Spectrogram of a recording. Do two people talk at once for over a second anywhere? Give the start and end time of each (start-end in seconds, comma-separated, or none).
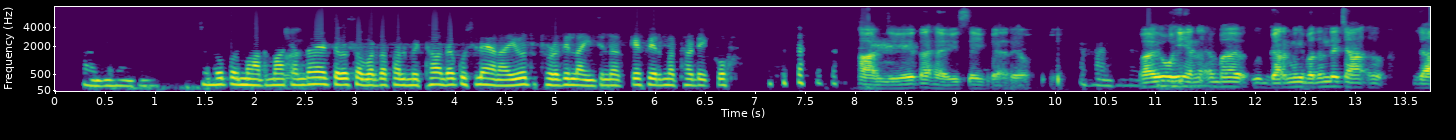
none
